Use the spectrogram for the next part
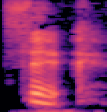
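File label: "thick", English pronunciation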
